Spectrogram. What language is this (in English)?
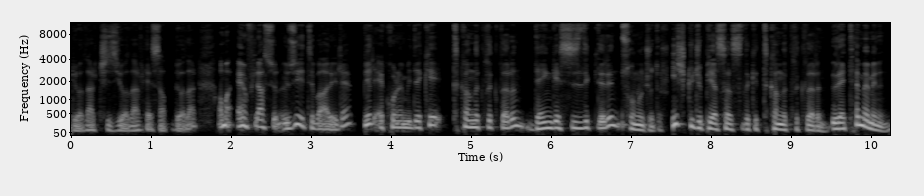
Turkish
